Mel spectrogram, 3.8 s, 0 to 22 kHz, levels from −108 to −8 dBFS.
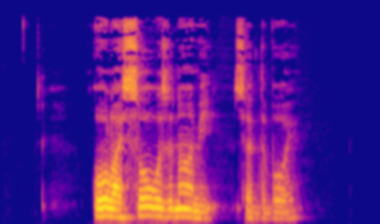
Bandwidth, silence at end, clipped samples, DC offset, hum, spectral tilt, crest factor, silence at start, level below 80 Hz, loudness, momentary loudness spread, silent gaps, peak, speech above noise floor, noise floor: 16 kHz; 0.85 s; under 0.1%; under 0.1%; none; -4.5 dB/octave; 18 dB; 0.95 s; -60 dBFS; -17 LUFS; 18 LU; none; -2 dBFS; 48 dB; -65 dBFS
